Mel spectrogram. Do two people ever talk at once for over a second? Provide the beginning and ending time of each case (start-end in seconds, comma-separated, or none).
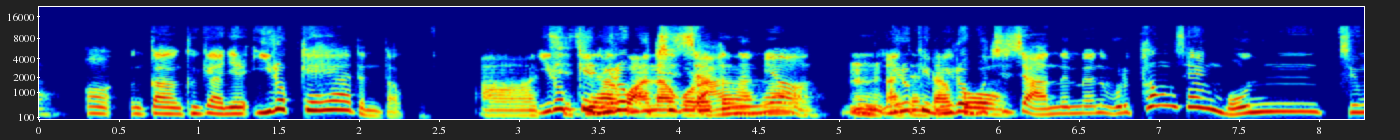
3.1-6.1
